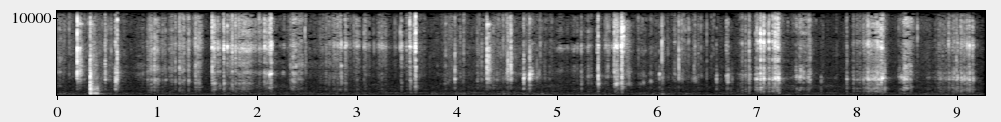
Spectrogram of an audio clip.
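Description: A solid, dry, pale yellow soap bar held in the hand is carved and scraped with a metal utility blade, shaving off curled flakes. Repeated short, crisp, bright scraping and crackling strokes come in uneven bursts over a faint steady low hum.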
